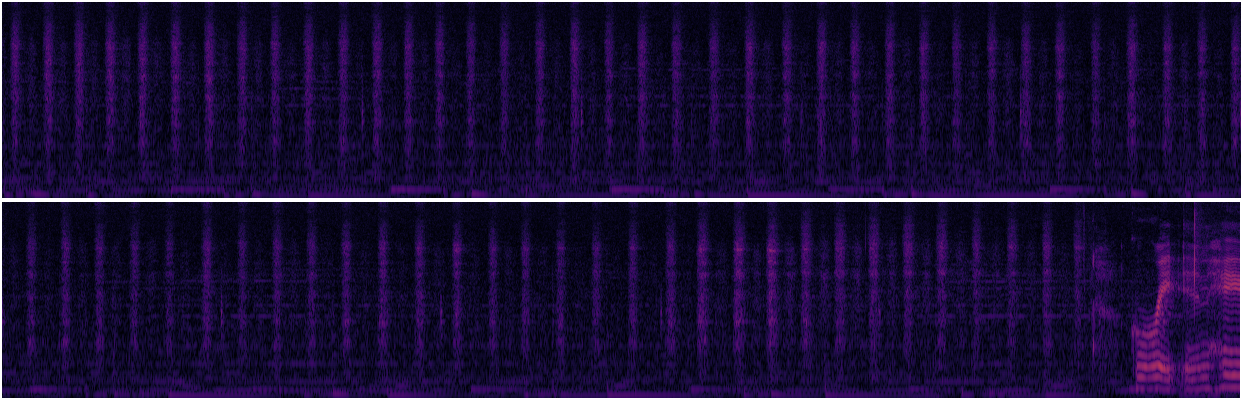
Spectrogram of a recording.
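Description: Rapid rhythmic breath of fire from Kundalini yoga, quick forceful nasal exhales pumping in an even, fast pulse that keeps going throughout, close and steady, with a brief rustle at the end.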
